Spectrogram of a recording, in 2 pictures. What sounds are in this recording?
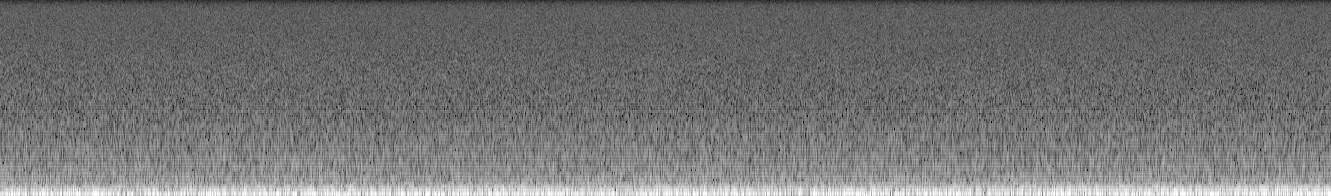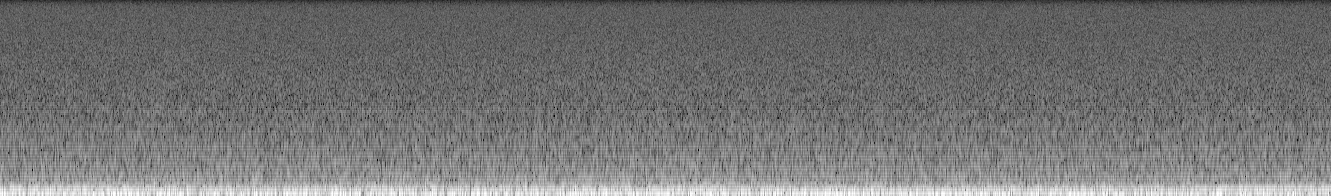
forest ambience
